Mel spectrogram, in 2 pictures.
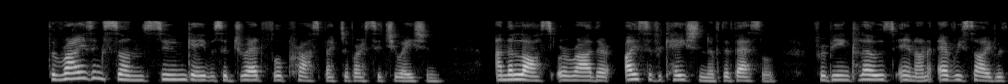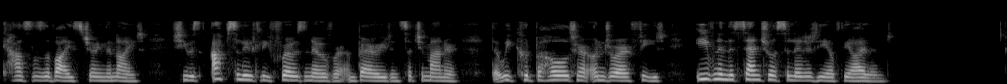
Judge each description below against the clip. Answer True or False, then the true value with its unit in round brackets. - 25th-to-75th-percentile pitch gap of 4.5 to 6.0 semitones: False (3.5 semitones)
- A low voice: False (190 Hz)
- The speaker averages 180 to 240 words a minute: True (185 wpm)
